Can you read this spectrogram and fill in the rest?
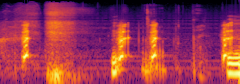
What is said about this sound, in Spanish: Está la gente ahí, pobrecita, con hipo y todo.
